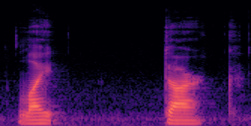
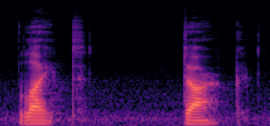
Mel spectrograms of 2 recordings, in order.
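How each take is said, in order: Both takes have the same delivery.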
